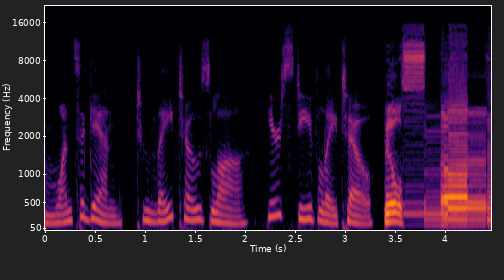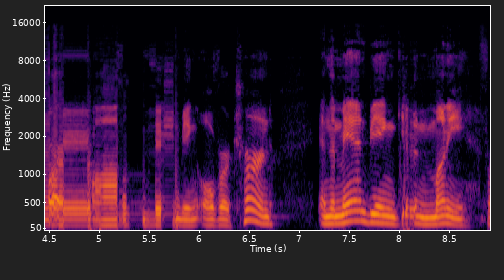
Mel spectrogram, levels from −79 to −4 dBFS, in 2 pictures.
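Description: From 0.67 to 0.78 s there are three back-to-back short concealed packet losses, each replacing about 20 ms of audio. The decoder extends the last sound (pitch continuation if voiced, shaped noise if not) and then crossfades back, which gives a brief smear or wobble. On a spectrogram the harmonics run flat and smeared across the span instead of moving. The waveform shows repeated-looking cycles where new detail should be.

From 3.60 to 5.78 s, ending just before "being overturned and the", comes robotic sound from repeated short buffers. The audio takes on a rigid 100 Hz buzz. Essentially the whole stretch is repetition, which is likely caused by a roughly 10 ms block being replayed while fresh audio arrives too late and is skipped. A spectrogram shows a fixed comb of lines at 100 Hz spacing. The waveform shows identical blocks repeating every 10 ms. Inside this span, three more short concealed packet losses at 4.90, 4.94 and 4.98 s (ending 5.02 s) each drop about 20 ms.

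From 8.00 to 8.16 s, right after "overturned and the man", repeated packet loss (robotic sound) makes the audio choppy. There are four gaps totalling 80 ms, the longest 23 ms, and concealment fills half the span. On a spectrogram this appears as alternating frozen, smeared slices and real frames. The waveform shows short looped patches between intact segments.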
